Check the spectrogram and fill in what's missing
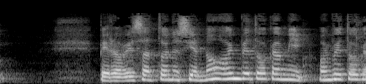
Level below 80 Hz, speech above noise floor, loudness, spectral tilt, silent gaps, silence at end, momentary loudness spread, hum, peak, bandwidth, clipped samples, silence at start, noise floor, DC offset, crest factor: -62 dBFS; 34 dB; -14 LUFS; -4.5 dB/octave; none; 0 s; 5 LU; none; 0 dBFS; 11.5 kHz; under 0.1%; 0 s; -46 dBFS; under 0.1%; 14 dB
